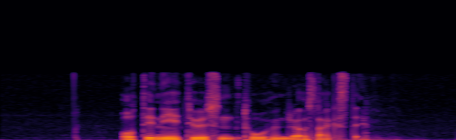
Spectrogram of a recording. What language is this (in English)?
Norwegian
